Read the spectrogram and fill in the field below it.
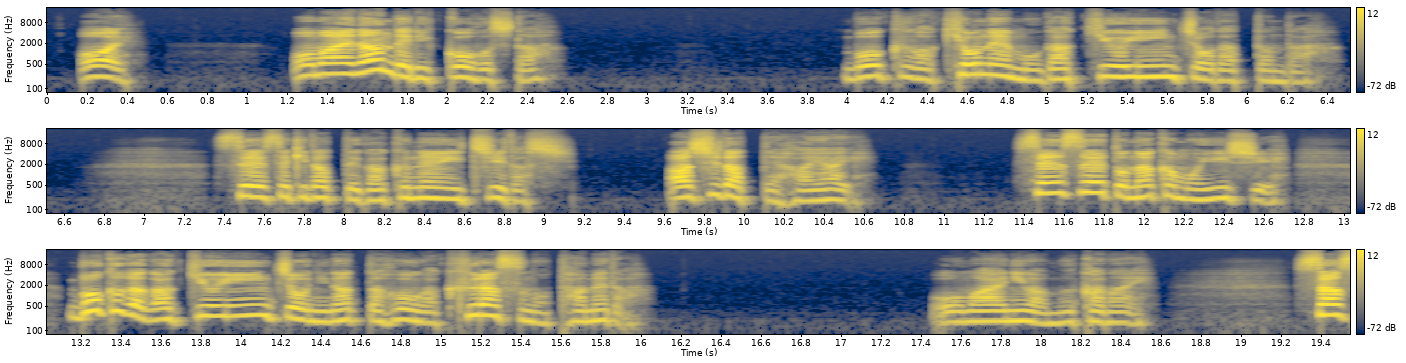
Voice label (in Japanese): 生意気男子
